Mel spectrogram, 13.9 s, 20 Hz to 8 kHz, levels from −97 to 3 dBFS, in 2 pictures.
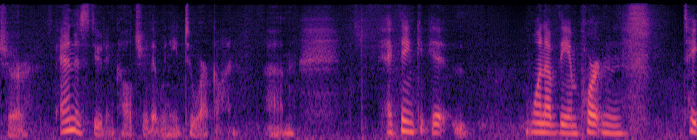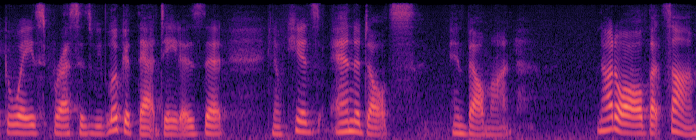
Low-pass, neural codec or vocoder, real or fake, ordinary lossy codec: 7.2 kHz; codec, 16 kHz, 1 kbps, X-Codec, HuBERT features, trained on LibriSpeech; fake; AAC, 48 kbps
